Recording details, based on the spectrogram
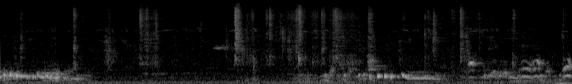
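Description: Pigeons give low, throaty rolling coos in short bursts, with brief higher chirps and some faint clattering in the background.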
